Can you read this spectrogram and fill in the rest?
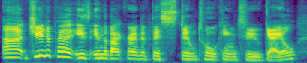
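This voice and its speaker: A woman playing in a tabletop game who speaks in a relaxed, casual way. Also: on the low side, normal speed. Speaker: player.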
